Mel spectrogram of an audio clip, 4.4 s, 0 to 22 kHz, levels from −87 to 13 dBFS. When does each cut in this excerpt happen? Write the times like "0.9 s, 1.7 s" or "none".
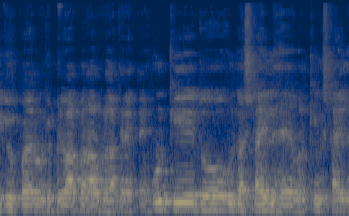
1.8 s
